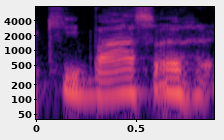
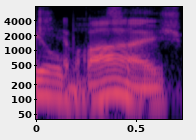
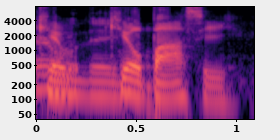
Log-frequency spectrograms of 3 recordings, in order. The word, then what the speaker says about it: kielbasa: Kielbasi, as they say in Baltimore. We're just going to add a whole bunch of syllables that don't exist.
